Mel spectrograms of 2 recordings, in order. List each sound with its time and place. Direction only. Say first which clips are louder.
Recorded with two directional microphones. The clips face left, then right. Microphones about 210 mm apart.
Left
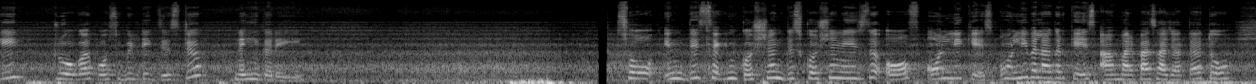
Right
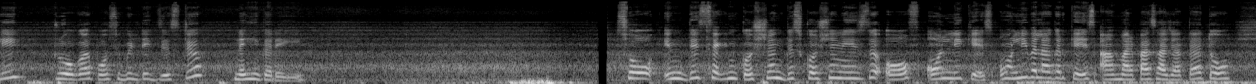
0.6 s speech: right 6 dB; 50° right (ahead or behind)
6.2 s a woman's voice: right 6 dB; 55° right (ahead or behind)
